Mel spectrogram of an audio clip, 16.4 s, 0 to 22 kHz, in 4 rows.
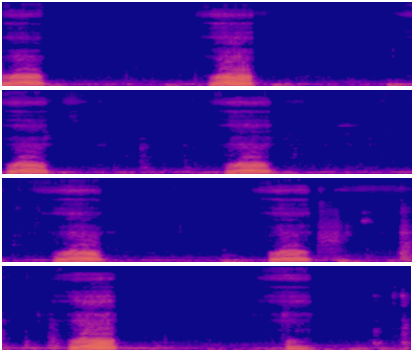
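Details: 2-month-old puppy snoring in sleep: regular rattling snores about one every two seconds, roughly 28 a minute, with quiet gaps between.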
